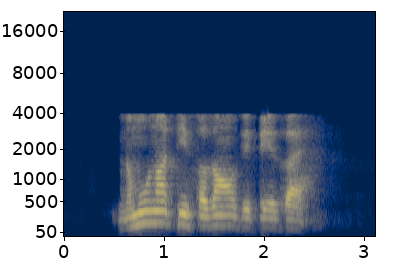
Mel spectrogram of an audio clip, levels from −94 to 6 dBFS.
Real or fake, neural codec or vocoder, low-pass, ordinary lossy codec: fake; codec, 24 kHz, 0.9 kbps, DualCodec; 7.2 kHz; AAC, 16 kbps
